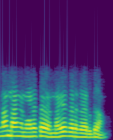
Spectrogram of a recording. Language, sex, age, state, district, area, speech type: Tamil, female, 30-45, Tamil Nadu, Tirupattur, rural, conversation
